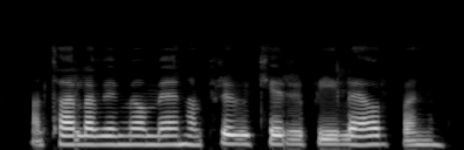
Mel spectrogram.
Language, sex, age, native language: Icelandic, female, 40-49, Icelandic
